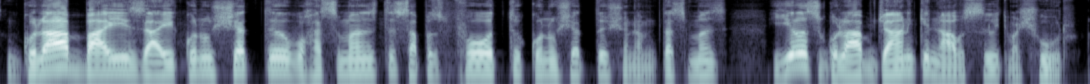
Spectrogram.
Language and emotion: Kashmiri, neutral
